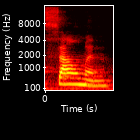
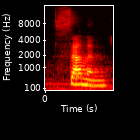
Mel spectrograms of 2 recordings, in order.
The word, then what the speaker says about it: salmon: easier in these words where L is really difficult to pronounce then it's silent ready let's try it could could should should talk walk yolk half-caf salmon not Salman salmon so we got through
